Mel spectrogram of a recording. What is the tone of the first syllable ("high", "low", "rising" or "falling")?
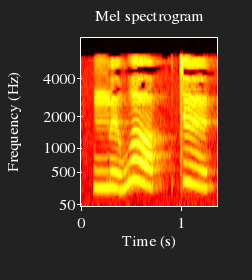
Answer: low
